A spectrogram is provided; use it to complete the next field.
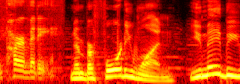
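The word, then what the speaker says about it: Parvati: many times good morning good morning poverty parvity so jeff got it wrong he was just saying it poverty party the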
